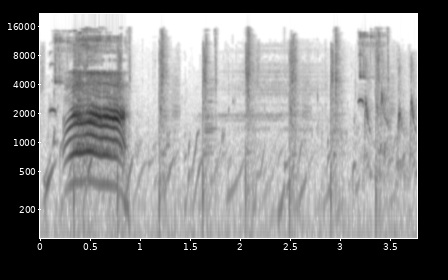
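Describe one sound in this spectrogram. Many quick impacts crackle and pop in rapid succession.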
